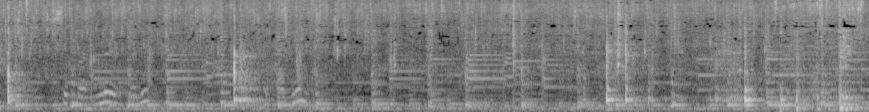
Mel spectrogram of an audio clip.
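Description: Tap water running onto boiled noodles in a perforated aluminium steamer tray in a steel sink, splashing through as the noodles are rinsed. A few sharp knocks break in through it, the loudest near the end.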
